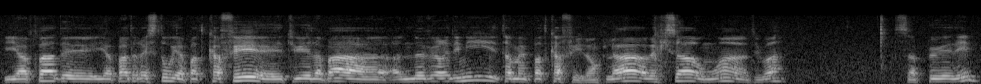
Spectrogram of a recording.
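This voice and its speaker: A man's voice: mid-range voice, normal speed, slight background noise. A man from Austria with an Austrian German accent, speaking French casually and hesitantly in a survival gear vlog, with many fillers and restarts. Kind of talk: casual show-and-tell vlog.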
